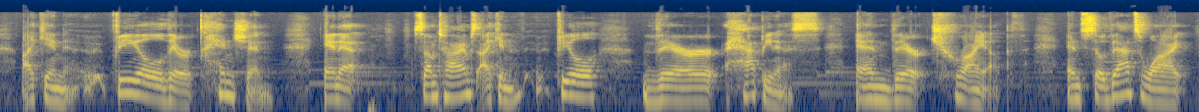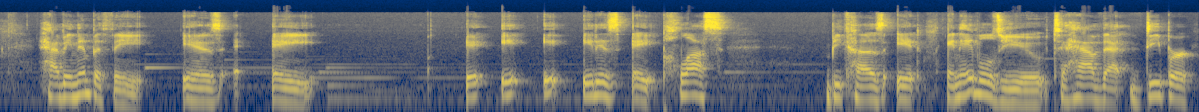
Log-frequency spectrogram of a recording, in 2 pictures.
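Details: Adult man, real case, self-described person who stutters; stuttering.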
